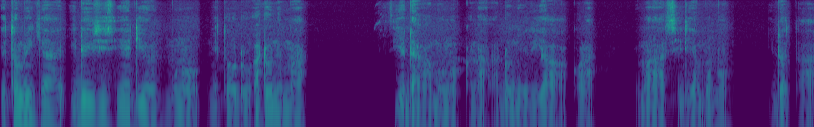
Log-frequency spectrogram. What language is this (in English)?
Kikuyu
